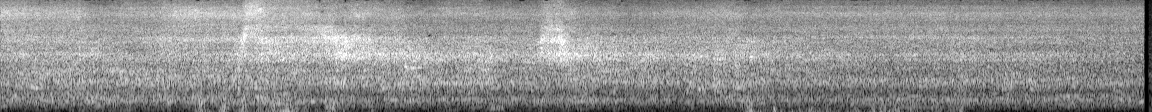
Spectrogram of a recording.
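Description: Handheld hair dryer running steadily at full blow, its airflow buffeting now and then as it is moved around the head.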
